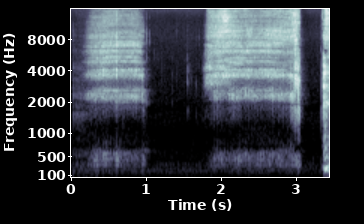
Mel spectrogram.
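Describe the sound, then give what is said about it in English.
A voice imitates a man slurping from a cup: two drawn-out, airy sucking noises, the second longer than the first, followed by a short sharp sound at the end. No words are spoken. “So, he was, like, slurping on his, like, I do not think there was coffee in there. It was like this.”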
